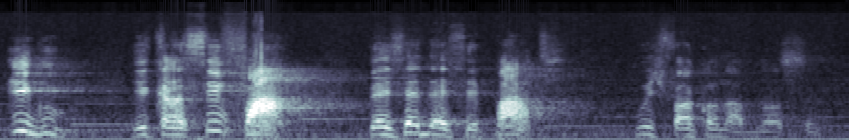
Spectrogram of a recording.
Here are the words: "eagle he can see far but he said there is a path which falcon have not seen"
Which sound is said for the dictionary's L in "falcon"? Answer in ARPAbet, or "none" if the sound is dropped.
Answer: none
